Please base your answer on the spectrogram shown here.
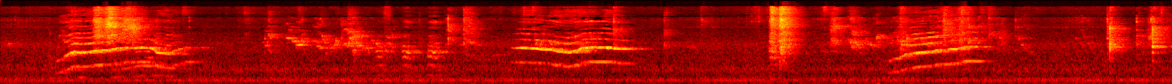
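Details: Talking pet parrot (pahari tota) says "Radhe Radhe" three times in high, nasal, rising-and-falling phrases spaced a few seconds apart, over a low background hum and a few clicks.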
